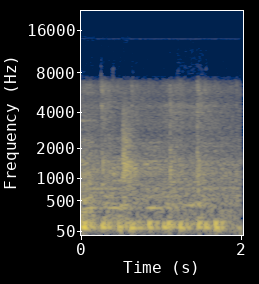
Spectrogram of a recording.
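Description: Computer keyboard typing: irregular keystrokes and clicks, several a second.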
